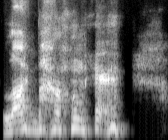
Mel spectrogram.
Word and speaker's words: Lag BaOmer: Lag BaOmer. Lag is a pronunciation of the number 33. So it's the 33rd day of the Omer.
